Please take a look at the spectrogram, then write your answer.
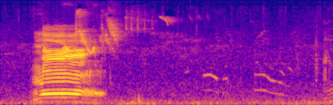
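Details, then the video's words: Tame cattle, part of a herd of dozens jumping down a hill on a mountainside. One loud, brief, strongly harmonic moo near the start, then quiet countryside with soft bird whistles. "Suara lucu sapi moo"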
